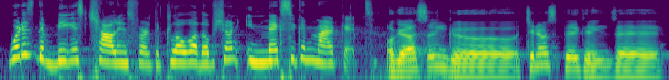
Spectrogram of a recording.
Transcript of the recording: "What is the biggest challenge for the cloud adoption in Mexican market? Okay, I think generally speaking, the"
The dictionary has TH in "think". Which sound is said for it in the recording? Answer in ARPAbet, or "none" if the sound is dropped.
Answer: S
